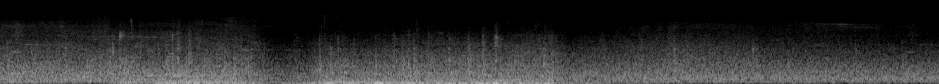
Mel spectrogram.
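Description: Heavy road traffic hums and rumbles steadily.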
